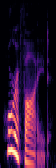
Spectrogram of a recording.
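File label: "horrified", English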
